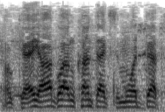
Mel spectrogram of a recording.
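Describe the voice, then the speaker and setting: A man's voice: a little high, fairly even intonation, brisk, a little hiss or hum, close to an everyday voice. An actor playing a defensive, pleading small-time male hustler in an old-time radio crime drama, whining in street slang. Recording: muffled old radio recording, crowd behind.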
